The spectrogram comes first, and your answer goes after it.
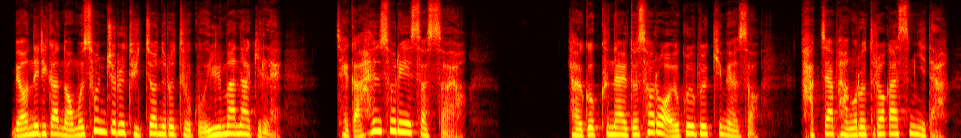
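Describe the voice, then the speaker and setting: A woman narrating a dramatic first-person family story as an aggrieved grandmother, in a confiding tone. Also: on the low side.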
